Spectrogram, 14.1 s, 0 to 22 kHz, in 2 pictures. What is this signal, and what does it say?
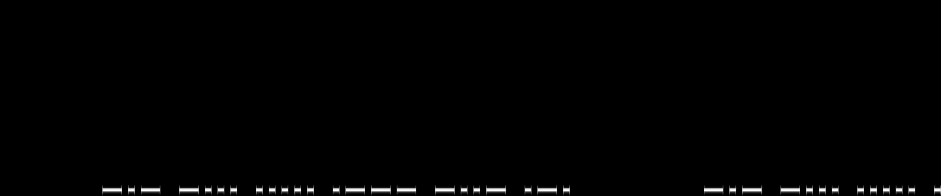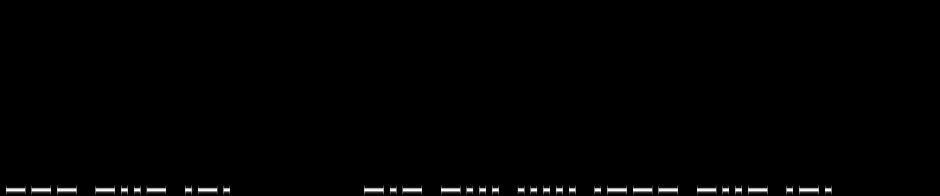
Morse code, heard as a keyed tone, about 25 wpm, 700 Hz. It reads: KB5JXR KB5JXR KB5JXR
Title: USA Call Signs - 6 Characters - Repeated 3x - 25wpm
